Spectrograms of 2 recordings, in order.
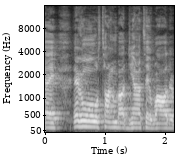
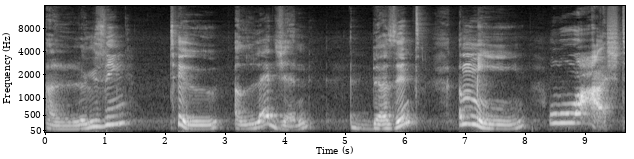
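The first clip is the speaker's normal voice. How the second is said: very slow, drawn-out delivery. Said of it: "Let me say it slowly".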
